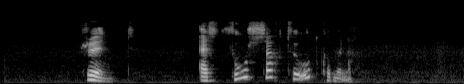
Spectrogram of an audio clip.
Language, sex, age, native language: Icelandic, female, 20-29, Icelandic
